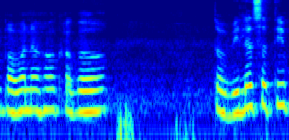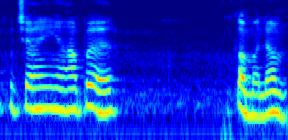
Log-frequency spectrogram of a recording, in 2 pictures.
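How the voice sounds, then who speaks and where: Woman teacher, mid-pitched, unhurried, drilling vocabulary word by word. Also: mellow. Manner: slow, deliberate, repeats words for pupils to echo. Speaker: Sanskrit teacher. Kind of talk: classroom lesson, explaining word meanings.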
